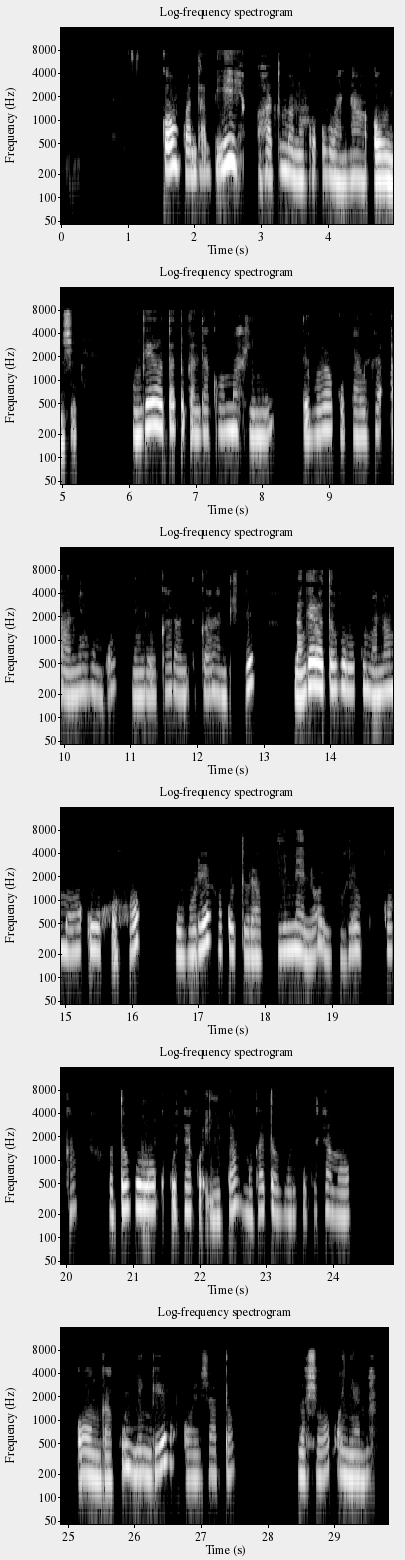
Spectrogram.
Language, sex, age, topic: Oshiwambo, female, 25-35, agriculture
